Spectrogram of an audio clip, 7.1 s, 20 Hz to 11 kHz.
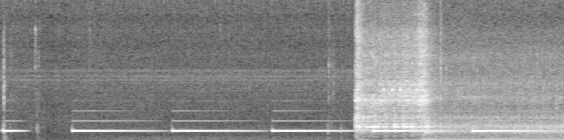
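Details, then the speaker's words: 2015 Ram 6.7L Cummins diesel during fuel filter change: four chime-and-prime cycles to purge air, then brief crank, quick catch and even idle with no stumbling; clean start. "uh then we'll turn it off and then I'll start it. Let it run for just a little bit till I'm comfortable all the air is out of the system."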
